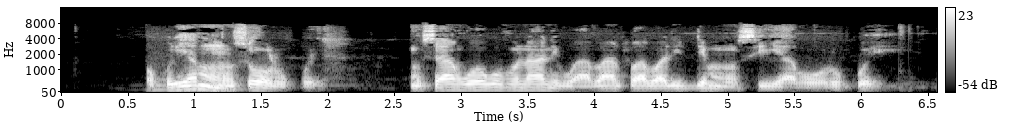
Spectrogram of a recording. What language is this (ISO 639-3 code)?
lug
